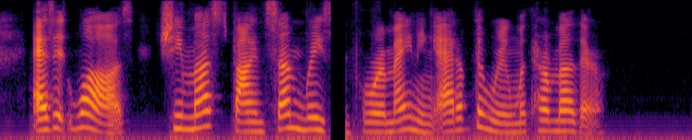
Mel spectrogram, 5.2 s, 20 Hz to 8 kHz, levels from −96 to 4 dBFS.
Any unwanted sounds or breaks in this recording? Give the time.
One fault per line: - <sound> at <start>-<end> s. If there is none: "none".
- dropout at 2.5-2.6 s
